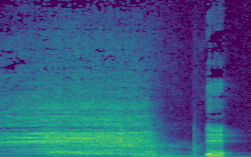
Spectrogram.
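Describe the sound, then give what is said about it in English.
A horse neighing sound effect: a loud, clear, long quavering whinny that trails off, followed by a brief sharp snort-like burst. No one talks over it. “That was a horse.”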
